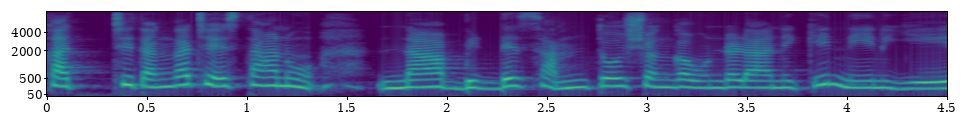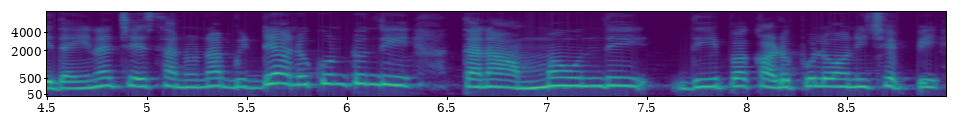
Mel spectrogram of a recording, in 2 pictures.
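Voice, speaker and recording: A woman's voice: a little high, warm tone, natural voice. A woman voicing a stern old grandfather. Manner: firm, declaring vows. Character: stern elderly man, protective grandfather, resolute.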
